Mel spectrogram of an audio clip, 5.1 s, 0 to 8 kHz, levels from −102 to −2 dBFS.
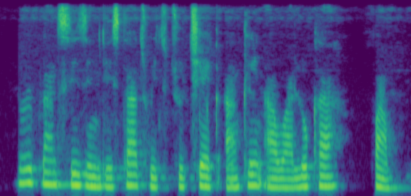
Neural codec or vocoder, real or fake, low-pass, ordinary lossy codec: none; real; 7.2 kHz; none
